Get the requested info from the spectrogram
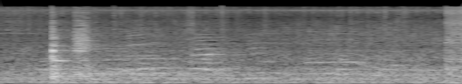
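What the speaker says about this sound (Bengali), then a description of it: "এবার মশলাটাকে আরো কয়েক মিনিট সুন্দর করে কষাবো ঠিক এইভাবে" Masala sautés in a pan with a soft, even sizzle and one quick scrape near the start of the short stretch.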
